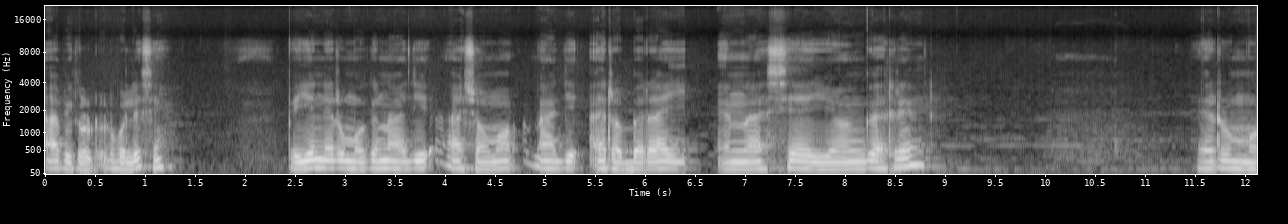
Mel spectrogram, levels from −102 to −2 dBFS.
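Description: From 5.82 s onward, a time-stretched section slows to 0.54x speed at unchanged pitch, likely by repeating short pieces. It sounds dragging, with drawn-out spectrogram harmonics.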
